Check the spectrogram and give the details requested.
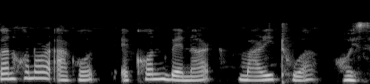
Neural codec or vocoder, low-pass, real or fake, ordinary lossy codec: none; 7.2 kHz; real; AAC, 48 kbps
